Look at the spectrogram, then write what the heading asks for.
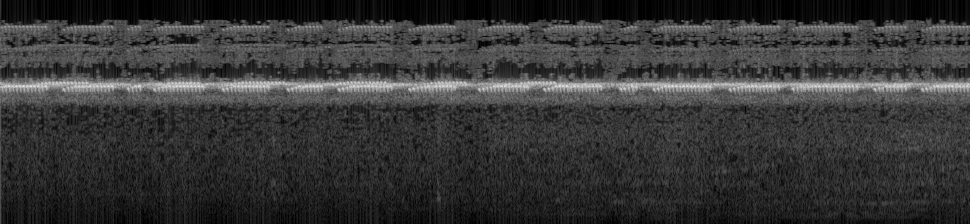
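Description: A dense, continuous high-pitched insect trill, pulsing slightly in strength, fills the whole recording.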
